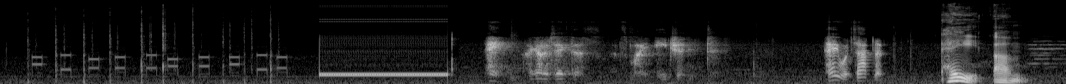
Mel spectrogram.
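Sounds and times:
two-toned telephone keypad beeps: 0.3s - 4.5s
speech: 5.6s - 7.0s, 8.4s - 10.4s.

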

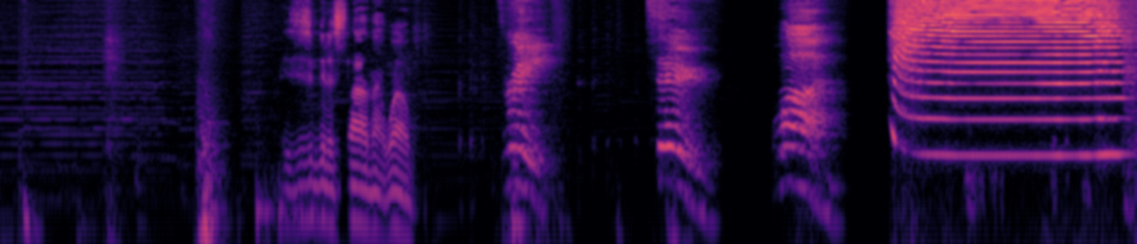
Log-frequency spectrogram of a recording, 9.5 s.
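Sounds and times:
speech: 2.4s - 3.6s, 4.2s - 4.7s
real air horn blast: 7.4s - 9.4s.

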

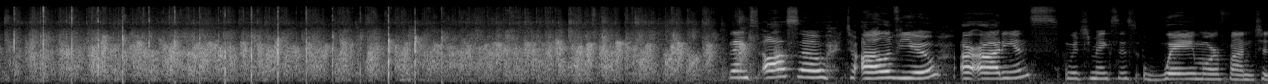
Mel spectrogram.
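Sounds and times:
audience applause: 0.0s - 7.5s
speech: 7.4s - 12.6s.

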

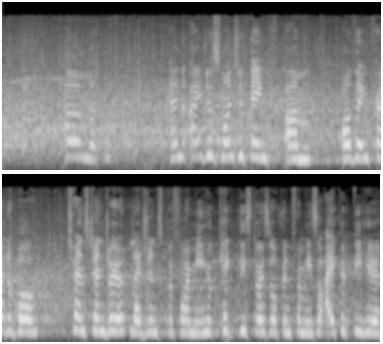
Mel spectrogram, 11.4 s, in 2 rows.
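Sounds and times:
audience cheering: 0.0s - 6.6s
audience applause: 0.0s - 7.5s
speech: 1.3s - 11.3s.

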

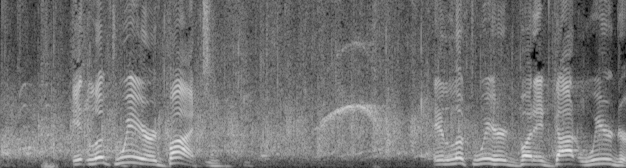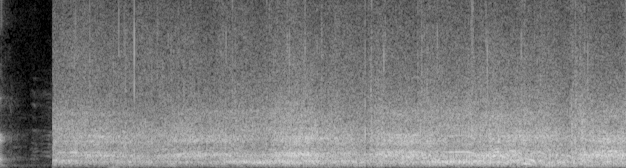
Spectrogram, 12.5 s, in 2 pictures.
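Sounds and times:
speech: 0.7s - 2.4s, 4.3s - 6.4s
crowd chanting at a baseball game: 6.8s - 12.5s.

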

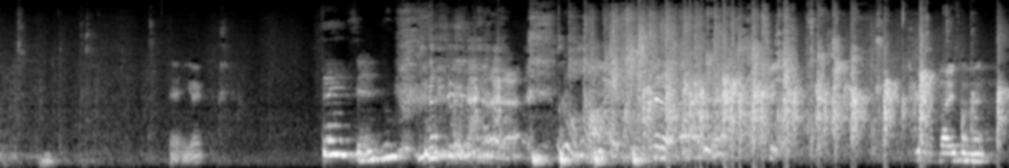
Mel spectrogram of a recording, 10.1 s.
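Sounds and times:
speech: 1.7s - 2.2s, 3.2s - 8.0s, 9.4s - 10.0s
laughter: 4.0s - 7.9s
audience cheering: 5.6s - 8.2s
audience applauding: 5.6s - 10.0s.

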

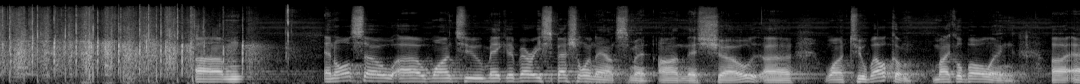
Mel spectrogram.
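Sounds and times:
audience applause: 0.0s - 2.6s
speech: 2.0s - 2.6s, 3.2s - 10.7s.

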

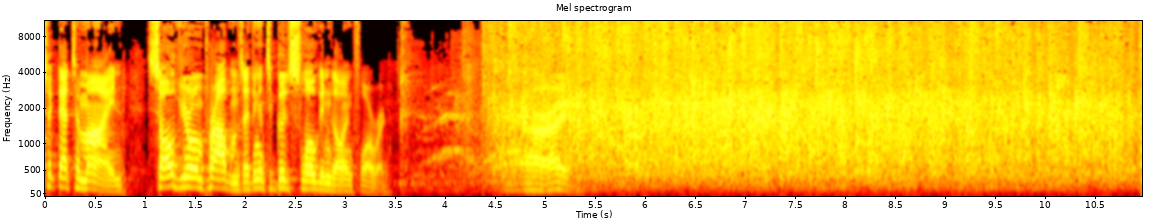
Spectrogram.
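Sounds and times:
speech: 0.0s - 5.6s
audience applause and standing ovation: 4.1s - 10.9s.

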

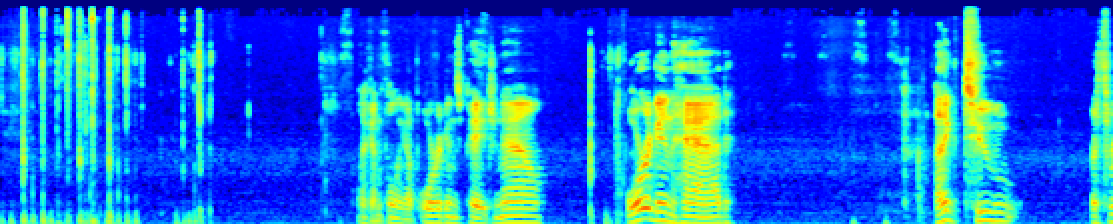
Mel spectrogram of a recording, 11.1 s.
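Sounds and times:
typing on a computer keyboard: 0.0s - 2.2s
speech: 3.6s - 5.5s, 6.3s - 7.4s, 9.3s - 10.2s, 10.9s - 11.1s.

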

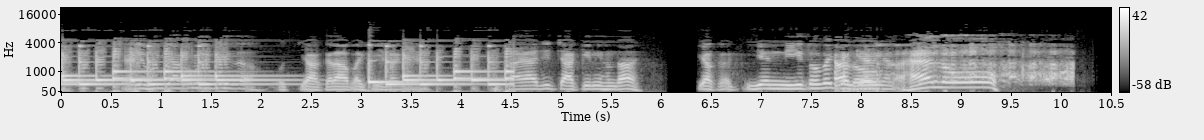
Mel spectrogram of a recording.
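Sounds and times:
telephone electronic ringtone: 0.0s - 2.5s, 3.1s - 4.6s
speech: 2.5s - 9.6s
laughter: 8.9s - 10.2s.

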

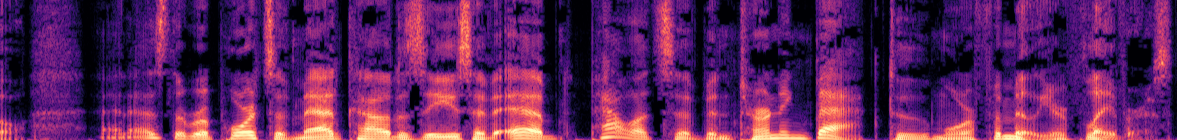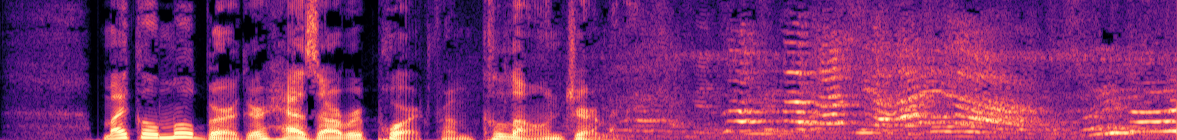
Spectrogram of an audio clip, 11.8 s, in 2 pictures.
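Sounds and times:
speech: 0.0s - 9.3s
preschool children chattering and squealing in a room: 8.8s - 11.7s.

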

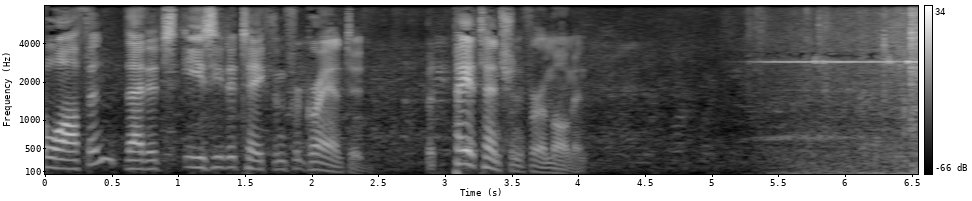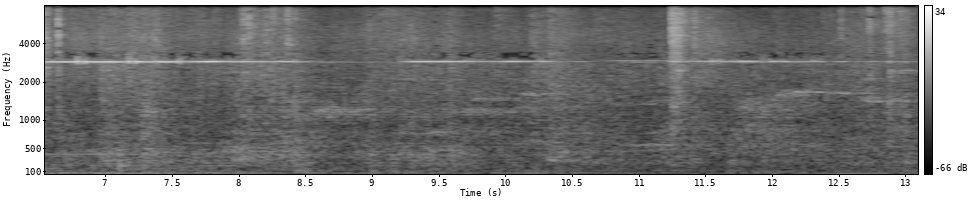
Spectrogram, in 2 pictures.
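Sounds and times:
speech: 0.0s - 4.2s
subway train rumbling: 5.5s - 13.0s.

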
